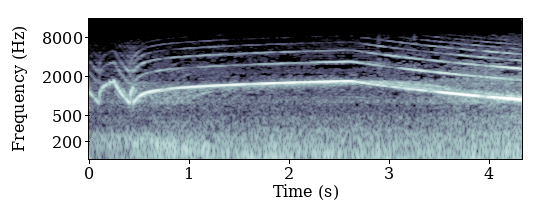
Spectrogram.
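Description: An ambulance siren wails steadily with a long, rising-and-falling tone, loud, growing louder toward the end as the ambulance approaches over low road rumble.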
